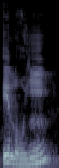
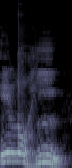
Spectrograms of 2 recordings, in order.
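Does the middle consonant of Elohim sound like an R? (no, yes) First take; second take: no; yes. First: The middle consonant has no R-like sound. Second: The middle consonant sounds like an R. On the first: This is the Portuguese reading of the word. "diferente do português, que se lê" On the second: This is the original-language reading of the word. "porque é um H que tem um som de R"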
